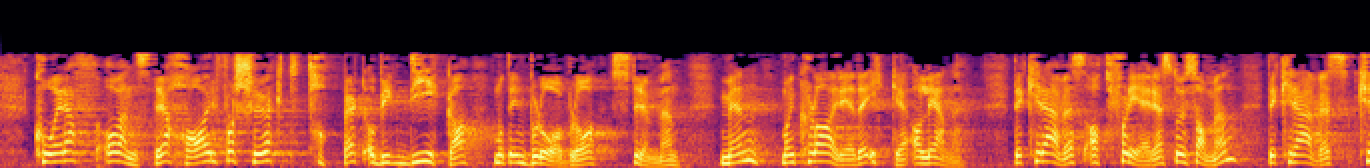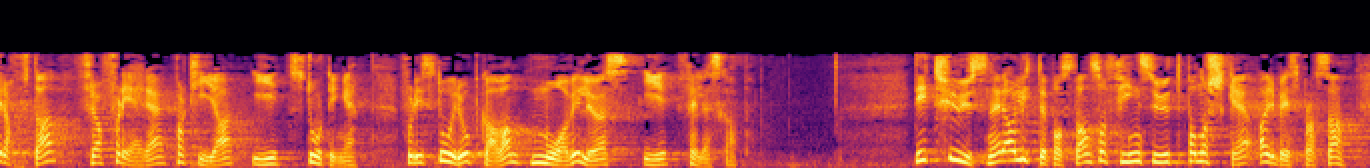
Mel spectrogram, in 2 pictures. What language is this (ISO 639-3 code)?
nob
